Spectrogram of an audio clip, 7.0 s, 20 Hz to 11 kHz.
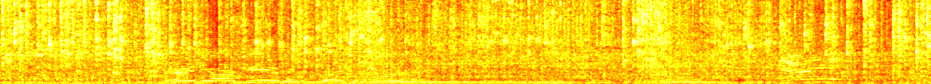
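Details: Rebuilt 1972 Harley Sportster XLCH Ironhead after case repair, restarted with air cleaner refitted, good oil pressure: steady, even V-twin idle slightly fast, crisp and regular, no knocks or misses; idle to be lowered after break-in; normal idle.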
